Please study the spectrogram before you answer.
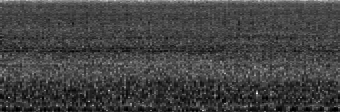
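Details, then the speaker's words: Chevy Silverado started right after an alternator belt replacement: an even, low idle with a steady pulse and no squeal or chirp, and the belt stayed on, so the engine idles smoothly. "right so we've got the belt switched it didn't pop off when I started it so that's a good sign"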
